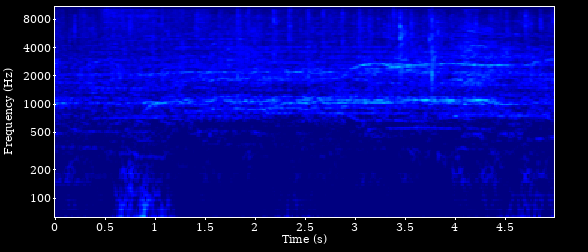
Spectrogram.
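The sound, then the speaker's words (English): The Almont student section cheers and shouts continuously in a frenzy near the end of a football game, a dense wash of excited voices with high whoops and yells rising over a steady roar throughout. “Almont student section in a frenzy.”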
